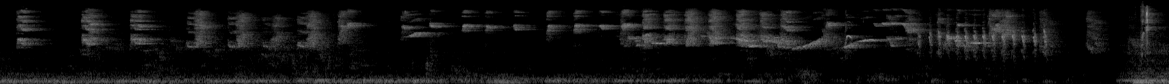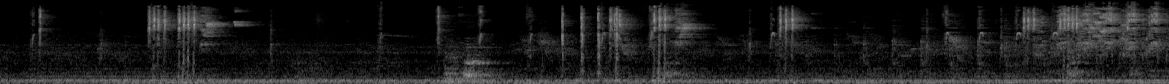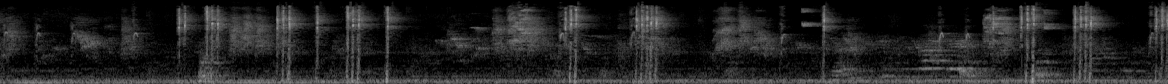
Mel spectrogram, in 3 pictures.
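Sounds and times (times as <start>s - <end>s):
songbird chirping: 0.0s - 35.0s
steady low hum: 11.2s - 35.0s.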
